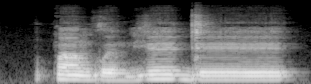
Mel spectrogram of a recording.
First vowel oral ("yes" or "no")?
no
